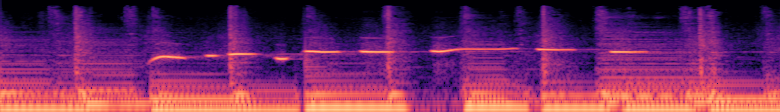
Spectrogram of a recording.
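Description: A person whistles a lilting melody, clear and bright, over a bouncy instrumental accompaniment with a steady rhythmic beat; the whistled notes glide and hold, prominent.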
